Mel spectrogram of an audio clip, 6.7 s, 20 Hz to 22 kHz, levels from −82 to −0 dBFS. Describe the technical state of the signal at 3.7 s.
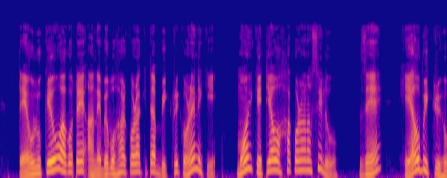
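A short stall from a late packet runs from 3.73 to 3.78 s. The jitter buffer emptied, so about 19 ms of sound is stretched, then resumes without loss.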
